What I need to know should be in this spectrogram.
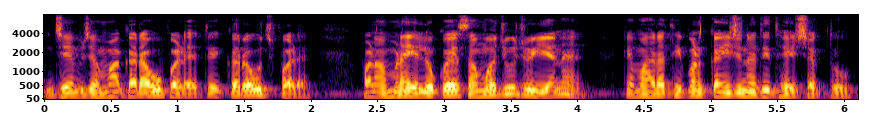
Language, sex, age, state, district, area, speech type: Gujarati, male, 18-30, Gujarat, Surat, urban, spontaneous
